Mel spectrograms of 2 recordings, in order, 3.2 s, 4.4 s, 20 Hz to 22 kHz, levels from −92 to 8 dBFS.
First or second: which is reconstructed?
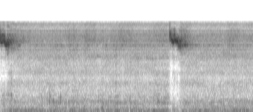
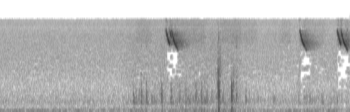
first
